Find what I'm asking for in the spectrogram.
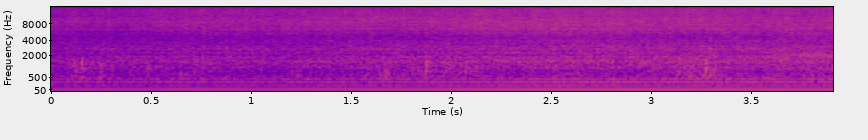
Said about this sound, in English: I'm going to go ahead and add the onion. Okay, give this another stir.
